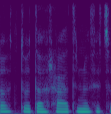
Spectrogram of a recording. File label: "rhad", Welsh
